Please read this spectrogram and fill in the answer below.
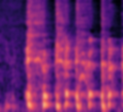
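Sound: cough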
